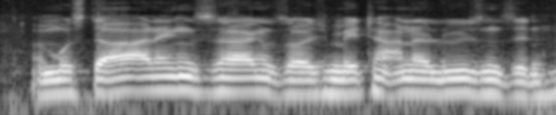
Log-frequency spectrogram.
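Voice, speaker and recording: Fairly low male voice at a moderate pace amid noticeable background noise. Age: 50s. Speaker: diabetes researcher, professor. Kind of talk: interview. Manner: formal.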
